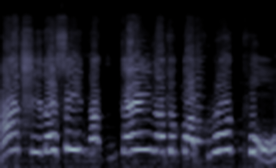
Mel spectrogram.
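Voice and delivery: acted woman's voice, very high. Asked what Edith would say, doing an Edith Bunker impression. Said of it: "I could do one female voice".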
